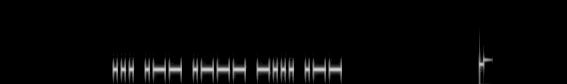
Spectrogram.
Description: Morse code, heard as a keyed tone, about 30 wpm, 700 Hz. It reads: SWJBW
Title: Five Challenging Letter-Number Combinations 30wpm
